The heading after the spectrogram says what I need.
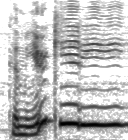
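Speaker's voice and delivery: gentle, sweet, coaxing voice, pitched very high. Explaining voice affect, calling to a cat in a kind, sweet voice. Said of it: "a kind, sweet voice".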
